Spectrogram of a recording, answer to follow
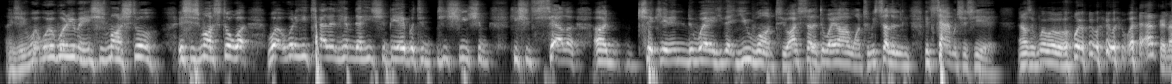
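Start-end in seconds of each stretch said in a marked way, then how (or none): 0.4-12.4 blustering owner defending his store, pitched way up; outraged shopkeeper squawking at a customer; angry shop owner. Retold or imitated. 13.0-14.6 higher, louder flustered wait wait; stunned customer trying to calm things; startled, high-pitched confusion; baffled. Retold or imitated. His own baffled reaction.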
